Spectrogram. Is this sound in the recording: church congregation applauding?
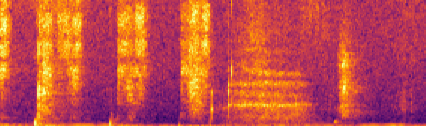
no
